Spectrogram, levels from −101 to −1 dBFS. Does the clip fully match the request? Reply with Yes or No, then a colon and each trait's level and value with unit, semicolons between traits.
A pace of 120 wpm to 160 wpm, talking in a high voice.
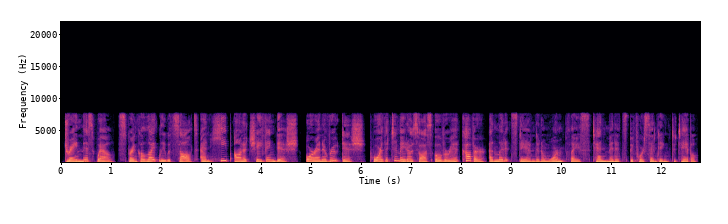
No: average, 185 wpm; high, 205 Hz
